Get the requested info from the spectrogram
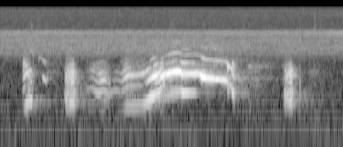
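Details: A coyote on a predator hunt gives choppy yips that slide into a wavering howl, rising then falling with several overtones, ending with one more short bark against a steady high hiss.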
